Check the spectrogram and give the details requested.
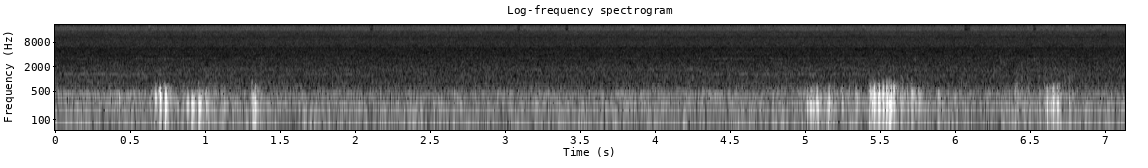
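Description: Brief gurgling, bubbly rumbles in two clusters over a quiet background, typical ordinary stomach rumbling.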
